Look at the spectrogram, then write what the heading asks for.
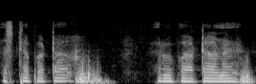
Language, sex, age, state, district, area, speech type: Malayalam, male, 60+, Kerala, Malappuram, rural, spontaneous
